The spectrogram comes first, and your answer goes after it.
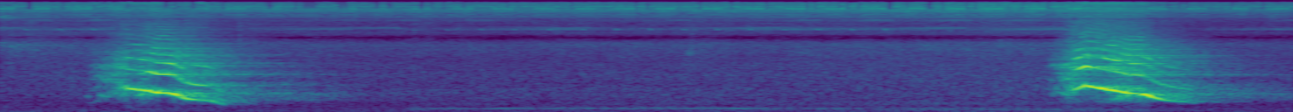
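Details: Sido Ham, a tuskless male Asian elephant, calling loudly to beg for food: two high squealing cries, each sliding steeply downward, about five seconds apart, with a faint low steady hum between them.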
